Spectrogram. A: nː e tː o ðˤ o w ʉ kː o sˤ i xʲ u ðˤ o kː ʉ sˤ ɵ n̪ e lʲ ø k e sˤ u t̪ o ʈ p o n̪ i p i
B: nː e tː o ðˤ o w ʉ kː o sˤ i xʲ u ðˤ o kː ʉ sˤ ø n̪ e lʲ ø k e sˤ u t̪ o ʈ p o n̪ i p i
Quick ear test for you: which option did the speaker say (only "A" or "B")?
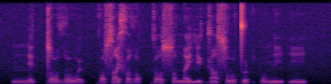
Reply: A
